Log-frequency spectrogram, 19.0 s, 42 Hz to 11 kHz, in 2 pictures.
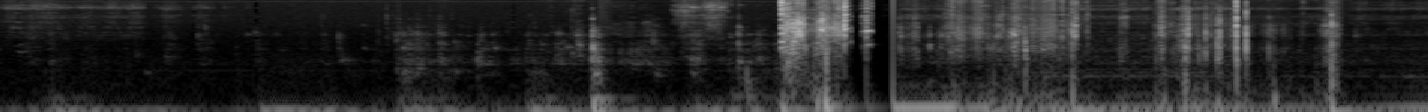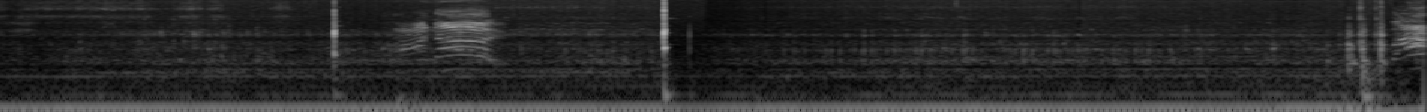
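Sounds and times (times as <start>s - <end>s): steady low rumble: 0.0s - 19.0s
knocks and scrapes on camera housing: 5.0s - 9.1s.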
